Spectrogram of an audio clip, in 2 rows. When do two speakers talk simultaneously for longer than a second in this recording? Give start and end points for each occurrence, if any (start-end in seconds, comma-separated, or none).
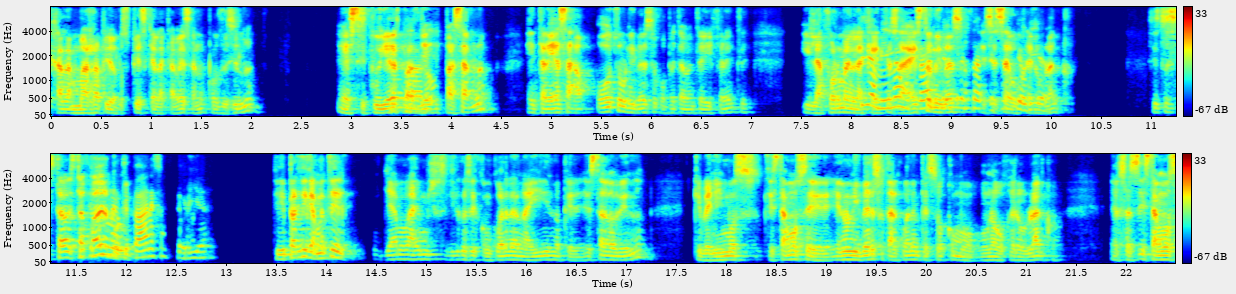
8.1-10.0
